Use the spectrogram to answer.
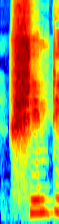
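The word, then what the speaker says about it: ش: শিনটি হচ্ছে জিমের মতো, দেখবেন জিমের উপরে 5 লেখা রয়েছে, শিনও 5 লেখা রয়েছে, দুটি সেম উচ্চারণ হয়, একই জায়গা থেকে উচ্চারণ হয়, জিহ্বার মাঝখানটা উপরের তালুর সঙ্গে। শিন শিন শিন শিন।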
